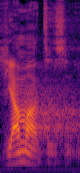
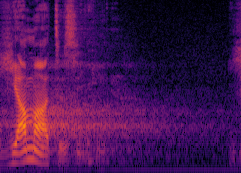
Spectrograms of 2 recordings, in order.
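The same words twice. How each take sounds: First: Said in the usual way. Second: Jammerte sie ihn drawn out very slowly; slow emphasis. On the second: Shown as a demonstration.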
